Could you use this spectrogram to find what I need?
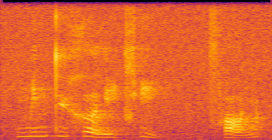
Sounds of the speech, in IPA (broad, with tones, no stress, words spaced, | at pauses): mi˥nt̪y˥˧ xɤ˥˩li˨˩t͡ɕʰi˥˩ | t͡sʰɑ˨˩˦ŋ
